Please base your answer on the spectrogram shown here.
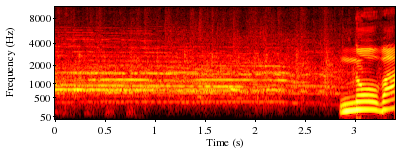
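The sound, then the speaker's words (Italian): A crowd applauds and cheers on cue after a countdown, in a steady, dense roar for nearly three seconds, with shouting voices mixed in; then a loud voice speaks over the fading noise at the end. “Pazzesco, l'applauso più fragoroso.”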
